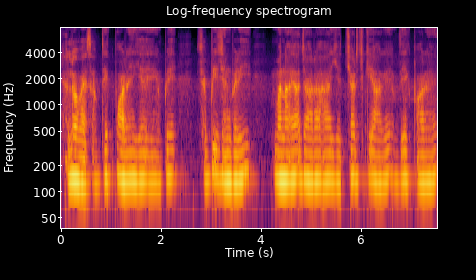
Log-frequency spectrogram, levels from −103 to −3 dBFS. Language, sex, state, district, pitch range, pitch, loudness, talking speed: Hindi, male, Bihar, Purnia, 135-145 Hz, 140 Hz, -25 LUFS, 175 wpm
